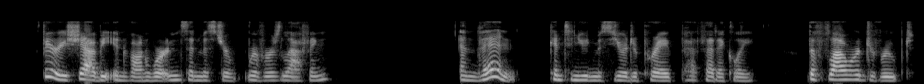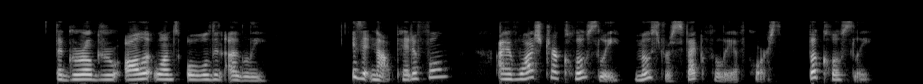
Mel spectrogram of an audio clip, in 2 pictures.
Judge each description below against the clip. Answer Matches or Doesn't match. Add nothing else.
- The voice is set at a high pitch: Matches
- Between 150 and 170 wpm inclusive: Matches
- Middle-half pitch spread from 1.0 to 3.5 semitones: Doesn't match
